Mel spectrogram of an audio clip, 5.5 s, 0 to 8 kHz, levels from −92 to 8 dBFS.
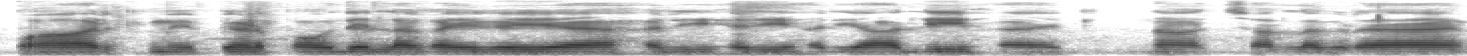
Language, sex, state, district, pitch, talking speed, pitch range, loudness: Hindi, male, Bihar, Purnia, 120 Hz, 165 wpm, 115-120 Hz, -18 LUFS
